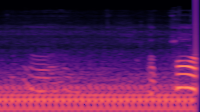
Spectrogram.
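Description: Touring motorcycle engine running steadily at cruising speed, a low, evenly pulsing drone heard from the rider's seat.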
